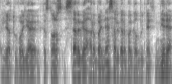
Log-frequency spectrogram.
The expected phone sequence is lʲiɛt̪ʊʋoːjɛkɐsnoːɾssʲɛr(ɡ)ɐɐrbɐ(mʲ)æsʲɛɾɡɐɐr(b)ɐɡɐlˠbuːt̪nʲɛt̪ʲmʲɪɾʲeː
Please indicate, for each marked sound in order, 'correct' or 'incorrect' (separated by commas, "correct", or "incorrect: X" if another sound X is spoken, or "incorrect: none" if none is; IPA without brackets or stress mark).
correct, incorrect: nʲ, correct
